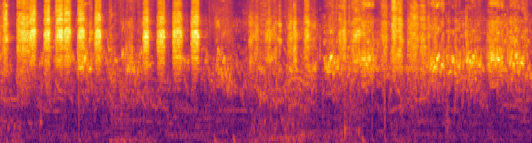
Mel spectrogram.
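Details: Budgerigar colony in an aviary: a run of evenly spaced short chirps, about five per second, at the start, then a dense warbling chatter of many birds.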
